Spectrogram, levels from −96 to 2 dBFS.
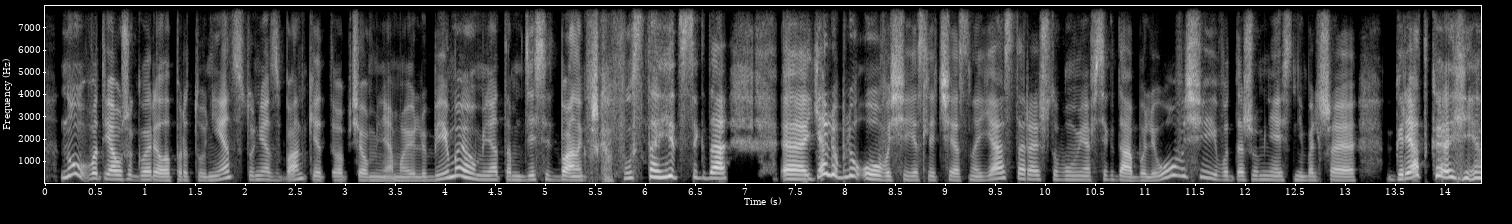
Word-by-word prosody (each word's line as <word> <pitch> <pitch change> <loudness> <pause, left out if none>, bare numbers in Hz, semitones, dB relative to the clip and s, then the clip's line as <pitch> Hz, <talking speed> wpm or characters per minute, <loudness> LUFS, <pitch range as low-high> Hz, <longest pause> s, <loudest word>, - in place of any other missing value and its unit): Ну, 390 +8 -2
вот, 235 0 -2
я 195 -1 +4
уже 195 +1 -3
говорила 170 -2 -1
про 165 +1 -9
тунец. 170 - -3
Тунец 175 -3 -6
в - - -20
банке- 195 -3 -3
это, - - -10
вообще, 155 - -3
у 150 - -6
меня, 150 -1 -7
мое 145 0 -6
любимое, 230 - -1
у 225 - -3
меня, 180 -1 -4
там, 165 -2 -9
10 180 +1 -2
банок 160 +1 +3
в - - -2
шкафу 245 +1 +2
стоит 295 +1 +3
всегда, 245 -4 +4 0.5
э, 200 -1 +7
я 320 - +4
люблю 340 -5 0
овощи, 190 -5 +2
если 165 0 -4
честно. 155 +1 +1
Я 185 +10 0
стараюсь, 200 -6 -2
чтобы 180 -1 -8
у - - -10
меня 170 -1 -5
всегда 165 -4 0
были 150 +1 -8
овощи 320 - 0
и, 235 -6 -6
вот, 175 -2 -10
даже 170 +1 -3
у - - -17
меня 180 -2 -7
есть 165 +2 -6
небольшая 160 -1 -1 0.3
грядка, 245 - +4
я 255 -1 +1
180 Hz, 200 wpm, -23 LUFS, 165-240 Hz, 0.5 s, э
